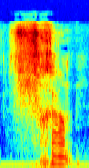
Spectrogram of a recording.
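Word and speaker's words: frem: And there is another word we could have. Fram. With an E. Fram. This is again. Fram, fram, fram, fram. So, FR, just a bit of the sound.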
